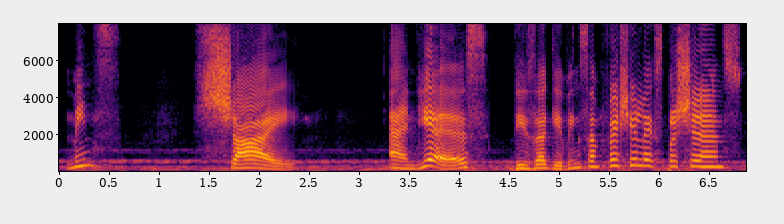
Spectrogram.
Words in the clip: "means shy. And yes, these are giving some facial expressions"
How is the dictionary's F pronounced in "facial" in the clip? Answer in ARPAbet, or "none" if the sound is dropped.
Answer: F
